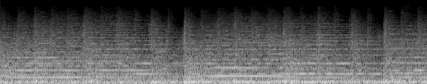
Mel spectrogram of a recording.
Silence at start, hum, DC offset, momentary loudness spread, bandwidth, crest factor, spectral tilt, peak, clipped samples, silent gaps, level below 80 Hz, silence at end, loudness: 0 s; none; under 0.1%; 3 LU; 13.5 kHz; 12 dB; -7 dB/octave; -2 dBFS; under 0.1%; none; -24 dBFS; 0 s; -16 LUFS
